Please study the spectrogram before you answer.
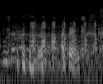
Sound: panelists laughing

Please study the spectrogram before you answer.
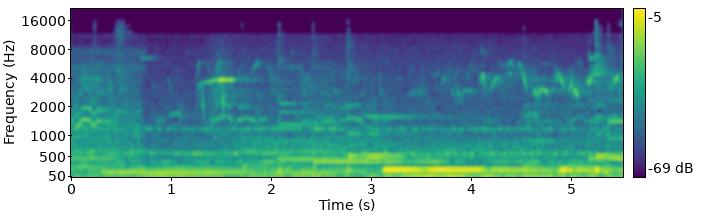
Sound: birds chirping

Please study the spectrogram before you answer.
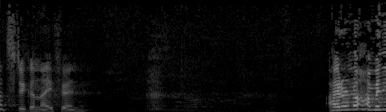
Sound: laughter

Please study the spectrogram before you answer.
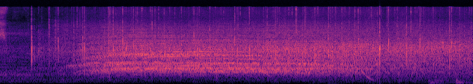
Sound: audience applauding

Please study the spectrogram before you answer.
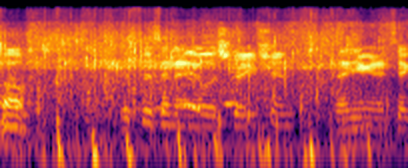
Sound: audience applauding

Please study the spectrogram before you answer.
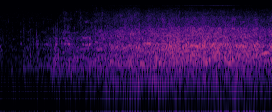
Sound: laughing

